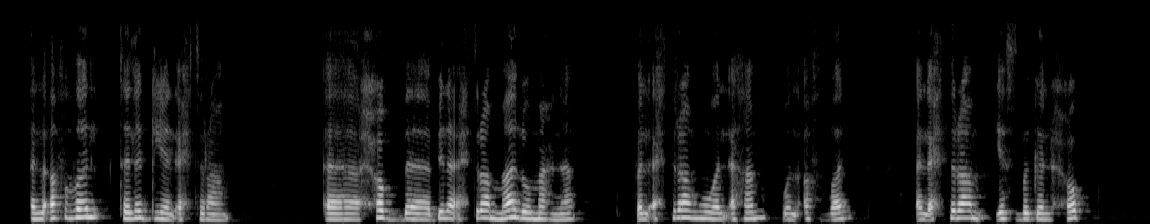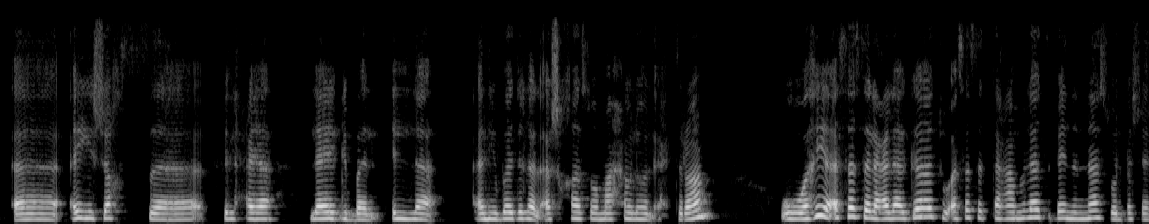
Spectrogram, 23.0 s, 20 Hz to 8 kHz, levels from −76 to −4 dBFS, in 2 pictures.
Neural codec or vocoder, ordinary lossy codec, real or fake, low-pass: vocoder, 22.05 kHz, 80 mel bands, WaveNeXt; none; fake; 7.2 kHz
